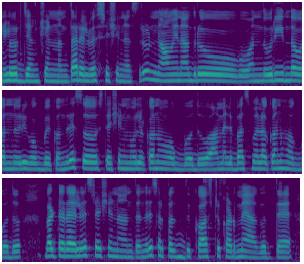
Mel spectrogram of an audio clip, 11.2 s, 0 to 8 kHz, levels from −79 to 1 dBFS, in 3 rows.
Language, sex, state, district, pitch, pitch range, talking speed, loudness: Kannada, female, Karnataka, Dakshina Kannada, 210 Hz, 200-225 Hz, 150 wpm, -37 LUFS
